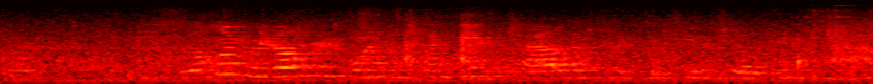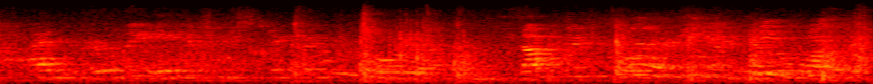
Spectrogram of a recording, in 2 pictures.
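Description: A young boy reads out loud into a microphone in an echoing hall.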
